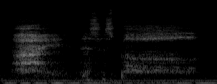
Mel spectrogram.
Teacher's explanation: It was very breathy and very creepy.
